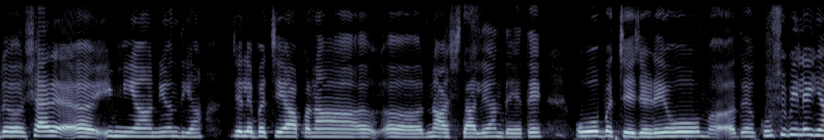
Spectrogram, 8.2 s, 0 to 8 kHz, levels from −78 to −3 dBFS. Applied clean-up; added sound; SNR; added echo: neural mask model Resemble Enhance denoiser.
